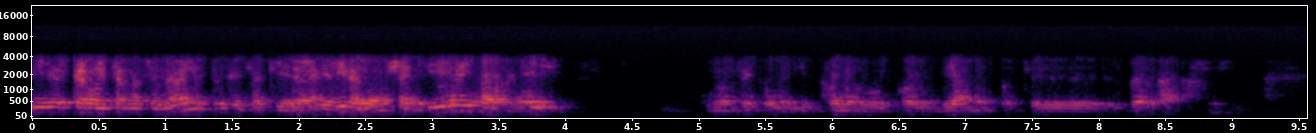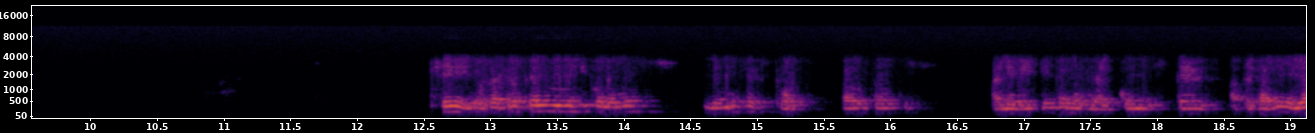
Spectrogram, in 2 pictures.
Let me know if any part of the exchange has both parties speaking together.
Yes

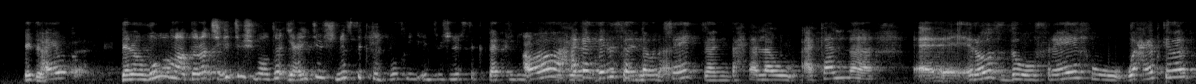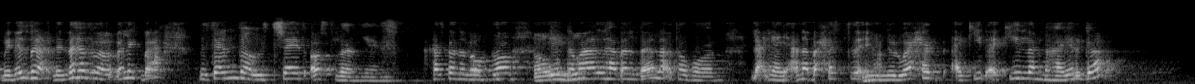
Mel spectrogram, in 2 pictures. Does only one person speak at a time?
No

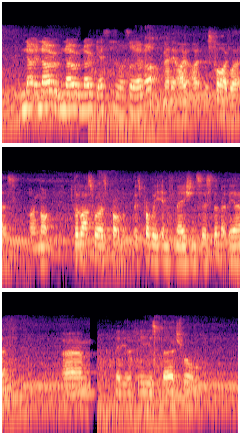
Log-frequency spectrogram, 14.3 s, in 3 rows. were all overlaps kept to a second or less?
Yes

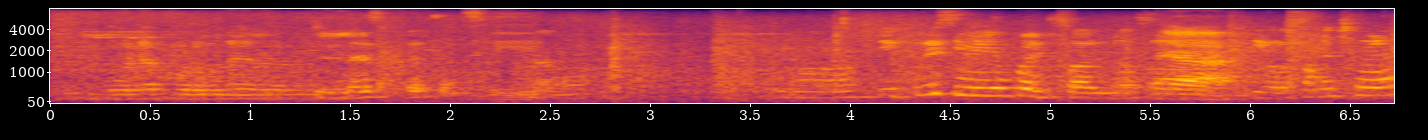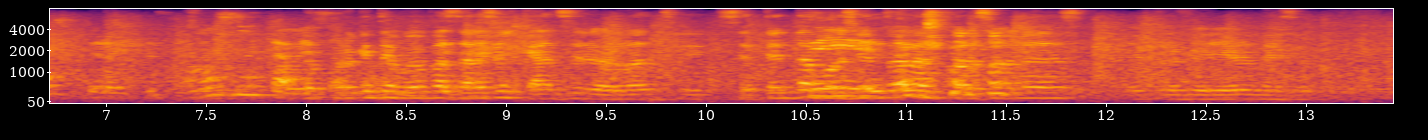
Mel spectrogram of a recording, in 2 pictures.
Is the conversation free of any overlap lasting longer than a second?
No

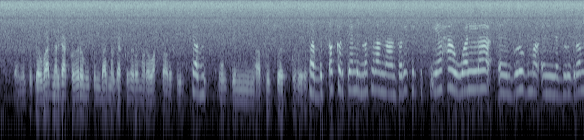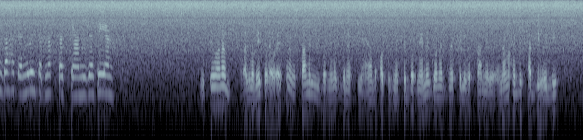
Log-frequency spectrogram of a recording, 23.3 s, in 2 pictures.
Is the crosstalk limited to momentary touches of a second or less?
Yes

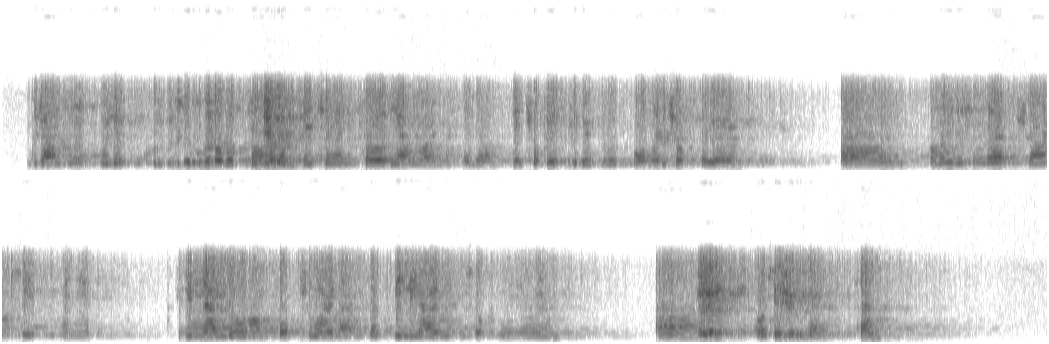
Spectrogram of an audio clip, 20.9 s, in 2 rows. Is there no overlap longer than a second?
No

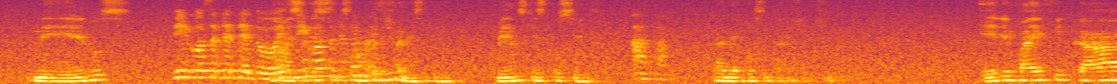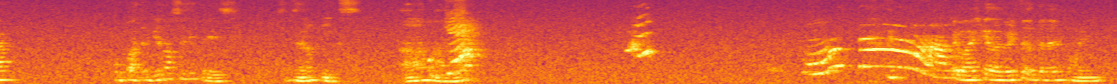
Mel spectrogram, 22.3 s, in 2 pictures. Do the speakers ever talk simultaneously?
Yes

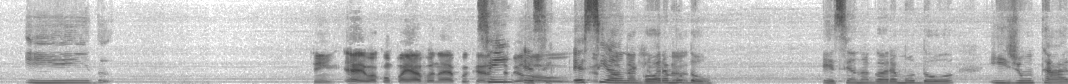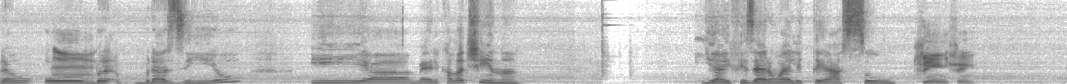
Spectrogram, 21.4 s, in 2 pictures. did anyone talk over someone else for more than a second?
Yes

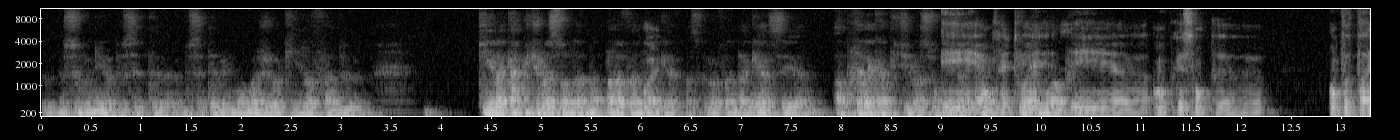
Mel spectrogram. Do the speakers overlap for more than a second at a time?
Yes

